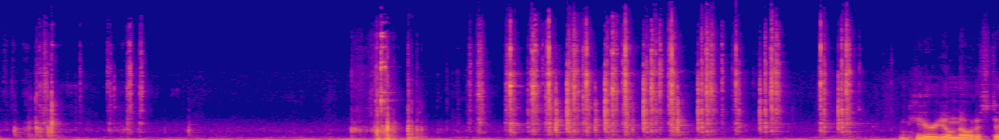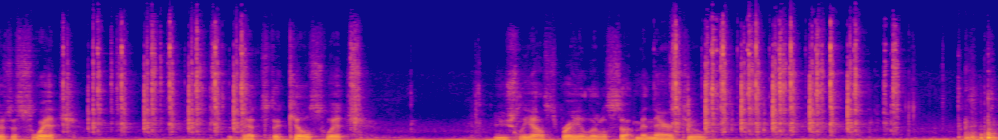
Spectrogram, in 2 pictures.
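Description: Metal parts click and clatter as they are handled.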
